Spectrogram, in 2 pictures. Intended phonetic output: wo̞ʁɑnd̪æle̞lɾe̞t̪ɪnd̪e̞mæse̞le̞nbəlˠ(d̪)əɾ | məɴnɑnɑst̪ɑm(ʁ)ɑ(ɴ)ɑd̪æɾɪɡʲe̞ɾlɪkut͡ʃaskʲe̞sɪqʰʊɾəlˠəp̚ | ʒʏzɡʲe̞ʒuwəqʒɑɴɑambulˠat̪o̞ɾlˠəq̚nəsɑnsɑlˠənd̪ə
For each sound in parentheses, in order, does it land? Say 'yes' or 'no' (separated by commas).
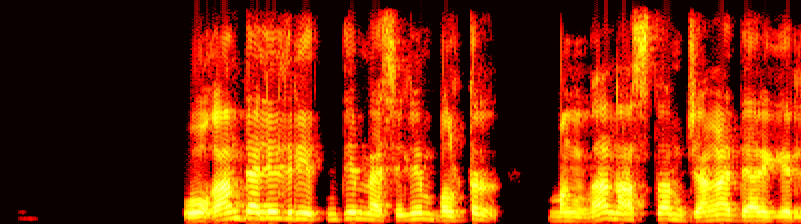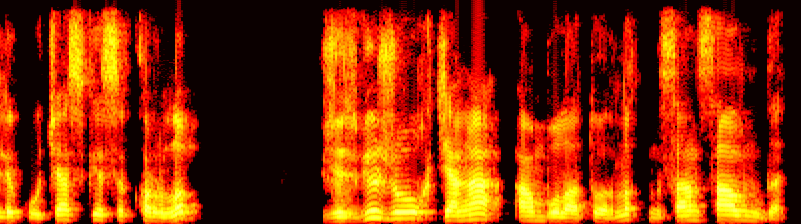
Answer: no, no, yes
